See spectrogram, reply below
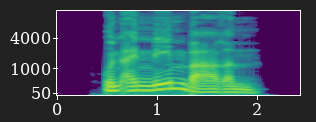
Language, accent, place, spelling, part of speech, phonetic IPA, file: German, Germany, Berlin, uneinnehmbarem, adjective, [ʊnʔaɪ̯nˈneːmbaːʁəm], De-uneinnehmbarem.ogg
- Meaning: strong dative masculine/neuter singular of uneinnehmbar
